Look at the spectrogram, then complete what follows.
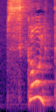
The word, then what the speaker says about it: Skype: Skype, indeed. Rhymes with tripe.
